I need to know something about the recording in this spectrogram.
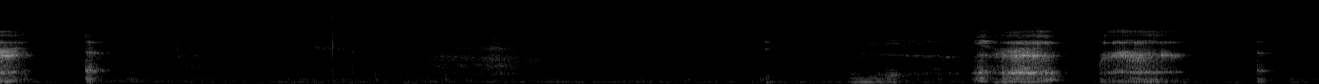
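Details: Post-dinner burping: several loud, drawn-out throaty belches with quieter clicks and swallows between them in a quiet room.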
